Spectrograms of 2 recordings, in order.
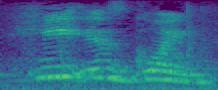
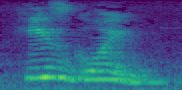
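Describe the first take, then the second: First: He and is are said as two separate words. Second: He and is merge into one syllable. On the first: "instead of saying he is going" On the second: "you can say he's going"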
